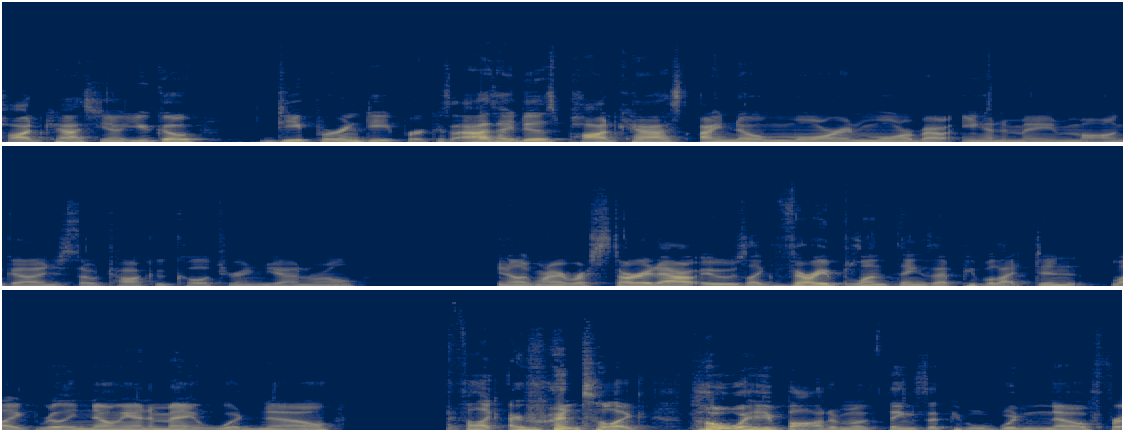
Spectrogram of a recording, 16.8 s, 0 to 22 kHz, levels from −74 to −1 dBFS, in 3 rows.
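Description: At 7.83 s and 13.17 s, a clipped start after a pause: the output device, waking after pauses of 0.46 and 0.31 s, swallows about 270 and 280 ms of speech following "otaku culture in general" and "know anime would know". Speech resumes abruptly, its waveform jumping from flat silence straight into speech.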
